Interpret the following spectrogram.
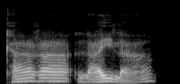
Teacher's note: or by a word with the accent on the first syllable the tone is generally shifted back to the penultimate syllable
